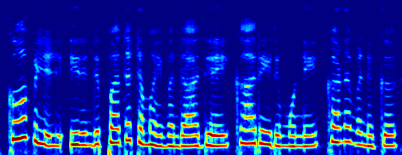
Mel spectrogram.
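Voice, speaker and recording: A woman's voice: a little high, normal speed, mellow, no echo, clean studio sound. A woman with a Tamil accent reading a romance audio novel aloud, with emotive storytelling.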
